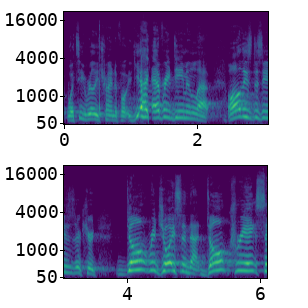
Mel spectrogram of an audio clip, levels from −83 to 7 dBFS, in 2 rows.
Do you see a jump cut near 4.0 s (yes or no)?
no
